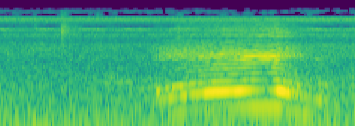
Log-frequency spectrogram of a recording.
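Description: A voice holding one long drawn-out vowel for about a second, starting about halfway through, its pitch rising slightly and dropping at the end; before it, only a low background hum.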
